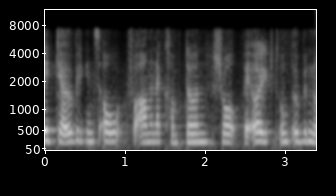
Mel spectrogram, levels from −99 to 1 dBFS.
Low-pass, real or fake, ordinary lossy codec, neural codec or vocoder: 7.2 kHz; fake; none; codec, 16 kHz, 0.5 kbps, X-Codec, WavLM features, trained on Multilingual LibriSpeech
